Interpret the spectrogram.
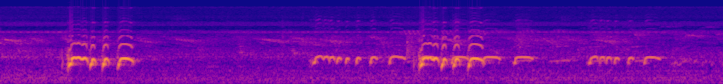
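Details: Active song of zebra doves, local crossed with Bangkok type: loud clusters of rapid rolling coo notes alternating with softer drawn-out coo runs from other doves, over a steady hiss.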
